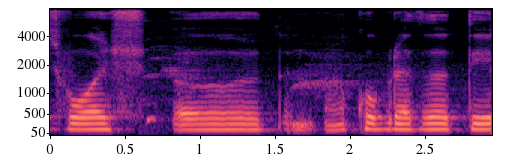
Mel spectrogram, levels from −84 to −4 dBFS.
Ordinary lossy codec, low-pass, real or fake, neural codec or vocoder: none; none; real; none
